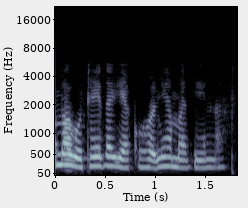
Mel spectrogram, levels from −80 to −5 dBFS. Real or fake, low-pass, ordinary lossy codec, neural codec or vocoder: fake; 5.4 kHz; none; codec, 44.1 kHz, 3.4 kbps, Pupu-Codec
